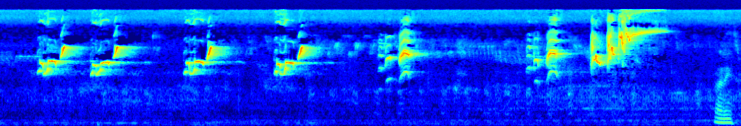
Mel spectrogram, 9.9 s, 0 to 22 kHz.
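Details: Song thrush at Thoralby, 2 June 2020: one whistled phrase with a rising upswing repeated four times about a second apart, then shorter varied notes and a high sweeping trill; a brief low human voice at the very end.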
